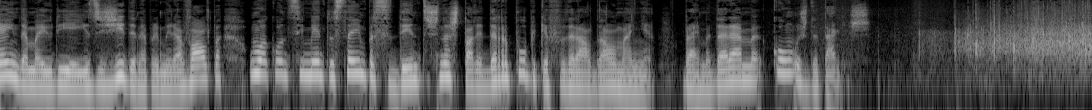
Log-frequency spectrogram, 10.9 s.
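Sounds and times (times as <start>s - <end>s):
speech: 0.0s - 8.8s
applause in the Bundestag after Friedrich Merz is elected chancellor: 9.2s - 10.9s.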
